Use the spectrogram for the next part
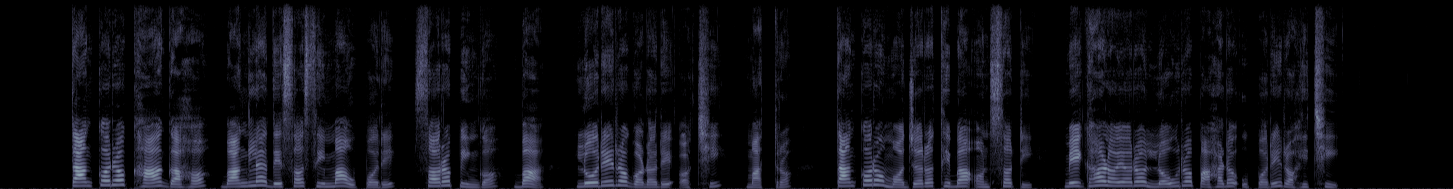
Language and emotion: Odia, neutral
